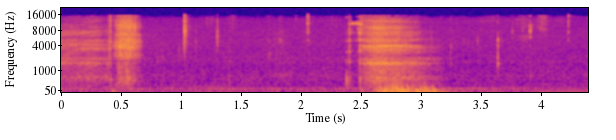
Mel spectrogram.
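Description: A crying girl's breathing between words: a short breath about half a second in, then a heavy sigh about three seconds in, the loudest sound.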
